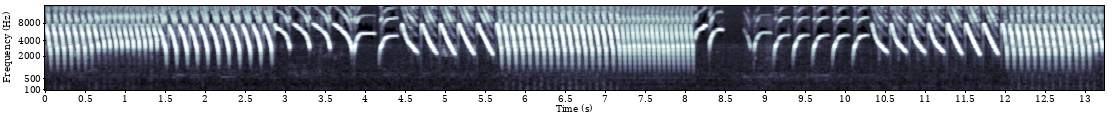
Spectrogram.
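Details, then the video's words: Canary long-duration song used to train other canaries: extended rapid rolling trills alternating with bursts of curved downward whistled notes, with two brief pauses. "Masteran Suara Burung Kenari Gacor Panjang cuit cuit Ngerol untuk Pancingan Kenari!"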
